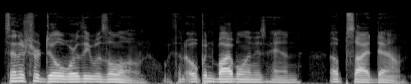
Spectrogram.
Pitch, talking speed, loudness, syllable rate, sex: 115 Hz, 175 wpm, -16 LUFS, 6.3 syllables/s, male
